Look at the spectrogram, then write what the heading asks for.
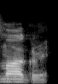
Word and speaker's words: Margaret: Now, most people, when they're not reading, do not say Margaret. They say No, Margaret, just right. two syllables, Margaret, right?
